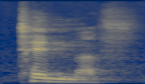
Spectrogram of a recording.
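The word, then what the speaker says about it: Teignmouth: again down in Devon we pronounce it tinmouth we don't say tinmouth or touth or tanm which you know could happen the time part is the red herring just say tin and because mouth it's actually MTH because of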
